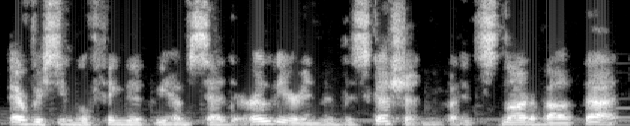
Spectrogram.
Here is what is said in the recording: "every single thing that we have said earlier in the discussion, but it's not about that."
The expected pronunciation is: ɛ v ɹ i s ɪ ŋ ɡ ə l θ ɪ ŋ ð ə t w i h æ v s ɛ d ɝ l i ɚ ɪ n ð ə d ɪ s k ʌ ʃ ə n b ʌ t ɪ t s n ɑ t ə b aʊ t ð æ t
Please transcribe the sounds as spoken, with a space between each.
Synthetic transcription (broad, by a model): ɛ v ɹ i s ɪ ŋ ɡ ə l θ ɪ ŋ ð ə t w i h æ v s ɛ d ɝ l i ɚ ɪ n ð ə d ɪ s k ʌ ʃ ə n b ʌ t ɪ t s n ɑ t ə b aʊ t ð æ t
